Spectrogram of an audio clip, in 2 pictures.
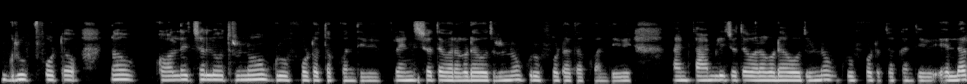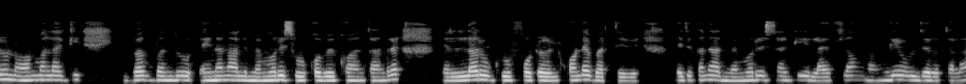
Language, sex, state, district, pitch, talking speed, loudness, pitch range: Kannada, female, Karnataka, Bellary, 190 Hz, 140 wpm, -18 LUFS, 185-205 Hz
